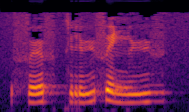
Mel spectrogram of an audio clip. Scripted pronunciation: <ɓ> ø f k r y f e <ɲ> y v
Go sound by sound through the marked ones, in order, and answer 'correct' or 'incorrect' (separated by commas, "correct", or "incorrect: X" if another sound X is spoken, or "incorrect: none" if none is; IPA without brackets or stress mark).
incorrect: f, correct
